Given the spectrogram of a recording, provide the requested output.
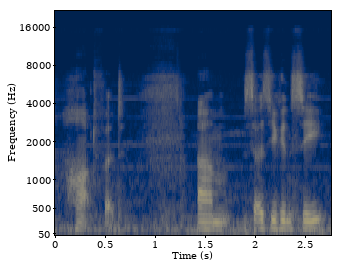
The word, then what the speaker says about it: Hertford: general John Burgoyne's house it's spelt Hertford Street but pronounced Hartford so as you can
